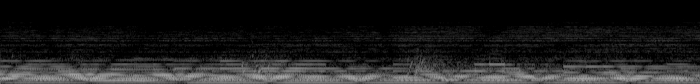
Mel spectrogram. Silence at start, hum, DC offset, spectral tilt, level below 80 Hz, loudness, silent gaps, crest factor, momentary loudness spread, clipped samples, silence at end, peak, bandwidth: 0 s; none; under 0.1%; -8 dB/octave; -48 dBFS; -31 LUFS; none; 12 dB; 3 LU; under 0.1%; 0 s; -18 dBFS; 9.6 kHz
